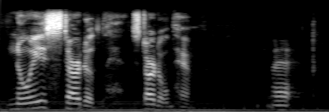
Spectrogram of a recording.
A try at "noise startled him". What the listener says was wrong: Okay. Give me a D at the very end. Noise startled him.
